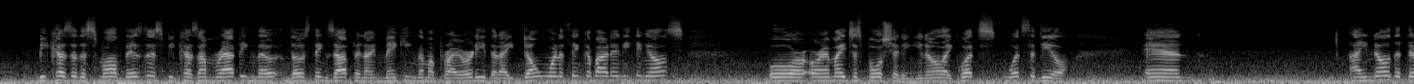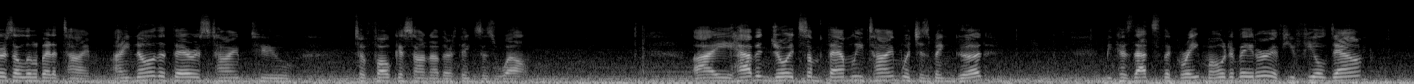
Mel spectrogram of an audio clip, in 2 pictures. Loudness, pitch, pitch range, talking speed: -27 LUFS, 155 Hz, 140-175 Hz, 175 wpm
